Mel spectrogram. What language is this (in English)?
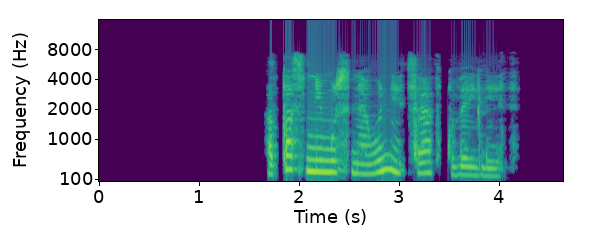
Kabyle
